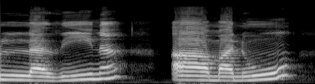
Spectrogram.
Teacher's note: حمزہ کے اوپر کھڑی زبر ہے، ایک الف کے برابر لمبا کریں گے۔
